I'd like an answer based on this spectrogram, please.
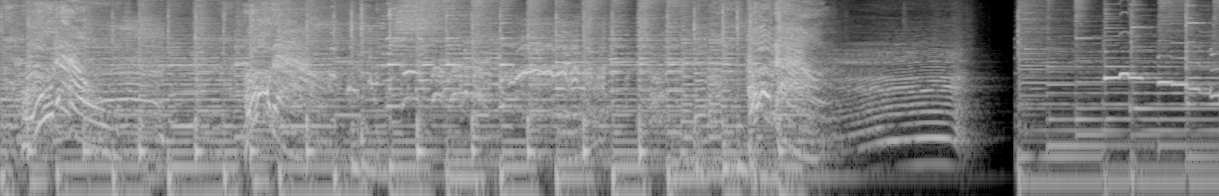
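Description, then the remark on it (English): Bouncy, upbeat hoedown music with barnyard animal noises mixed in, including chicken clucking and squawks, then a long swooping tone, a brief silence, and the tune starting up again. “It's a squawking, quacking, barking and a bawing, neighing, braying, oinking and a clucking, mooing, hooing, cock-a-doodle-dooing, barnyard hoedown.”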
